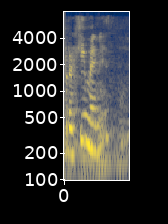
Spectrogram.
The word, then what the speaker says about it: regímenes: también cierto ha cambiado si nos damos cuenta en regímenes la posición de la silva tónica no se están tildando las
